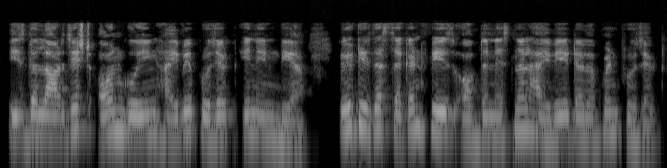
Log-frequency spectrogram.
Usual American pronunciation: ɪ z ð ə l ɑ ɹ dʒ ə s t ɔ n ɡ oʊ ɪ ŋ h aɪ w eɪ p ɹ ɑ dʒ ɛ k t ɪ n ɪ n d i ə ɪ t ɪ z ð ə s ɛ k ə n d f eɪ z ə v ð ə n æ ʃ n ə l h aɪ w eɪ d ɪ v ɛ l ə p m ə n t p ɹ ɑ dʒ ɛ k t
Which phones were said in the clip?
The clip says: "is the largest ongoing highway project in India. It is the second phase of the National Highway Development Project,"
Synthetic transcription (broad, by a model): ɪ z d ə l ɑ ɹ dʒ ə s t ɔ n ɡ oʊ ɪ ŋ h aɪ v eɪ p ɹ ɑ dʒ ɛ k t ɪ n ɪ n d i ə ɪ t ɪ z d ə s ɛ k ə n d f eɪ z ə v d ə n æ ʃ n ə l h aɪ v eɪ d ɪ v ɛ l ə p m ə n t p ɹ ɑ dʒ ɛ k t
